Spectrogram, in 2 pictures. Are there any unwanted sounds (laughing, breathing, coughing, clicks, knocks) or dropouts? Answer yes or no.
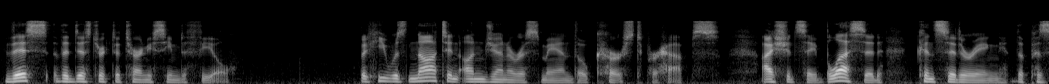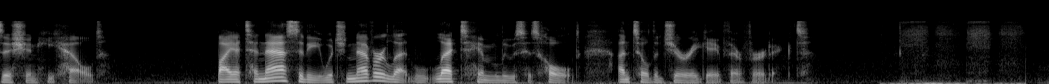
yes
